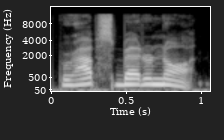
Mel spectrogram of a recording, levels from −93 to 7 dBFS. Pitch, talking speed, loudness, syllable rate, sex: 200 Hz, 170 wpm, -14 LUFS, 5.6 syllables/s, female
